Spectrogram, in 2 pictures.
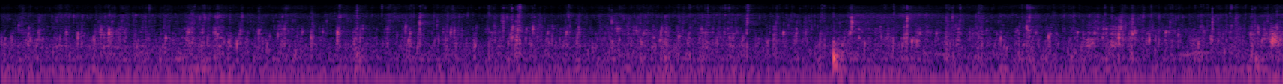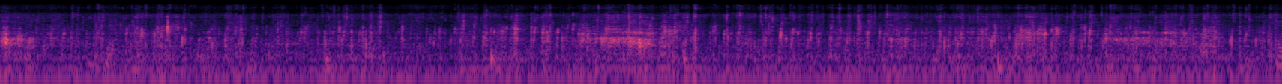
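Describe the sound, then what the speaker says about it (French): Peanut paste being stirred into simmering Congolese saka saka cassava leaves, a soft continuous bubbling and gentle liquid churn close by, fairly quiet, with no talking. "Donc je vais mélanger la pâte d'arachide en tout cas dans mon saka"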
